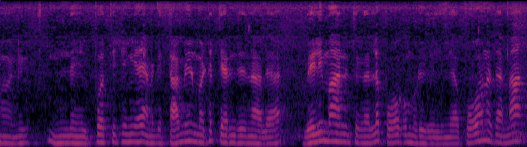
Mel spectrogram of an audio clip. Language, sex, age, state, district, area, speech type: Tamil, male, 60+, Tamil Nadu, Coimbatore, urban, spontaneous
